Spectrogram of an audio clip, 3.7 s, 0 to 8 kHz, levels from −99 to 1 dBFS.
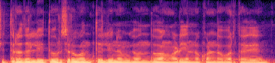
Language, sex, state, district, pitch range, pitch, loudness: Kannada, male, Karnataka, Bidar, 130-135 Hz, 135 Hz, -12 LUFS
